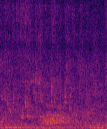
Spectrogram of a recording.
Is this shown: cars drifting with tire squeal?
no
